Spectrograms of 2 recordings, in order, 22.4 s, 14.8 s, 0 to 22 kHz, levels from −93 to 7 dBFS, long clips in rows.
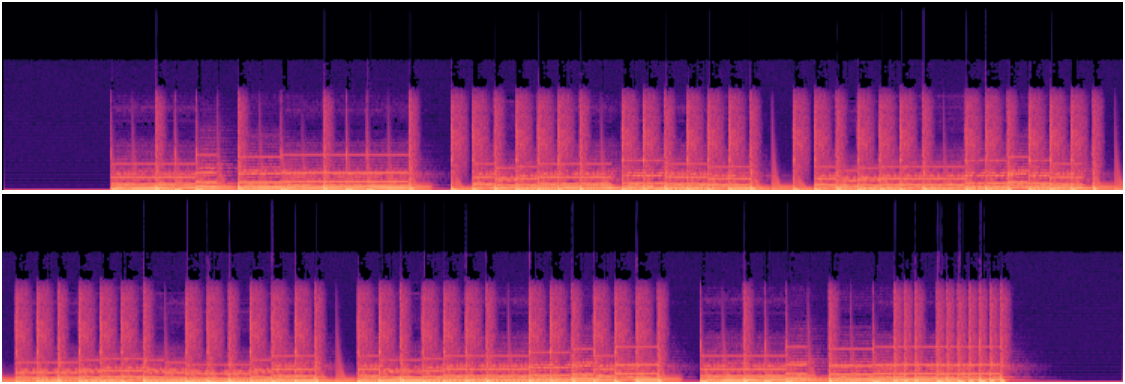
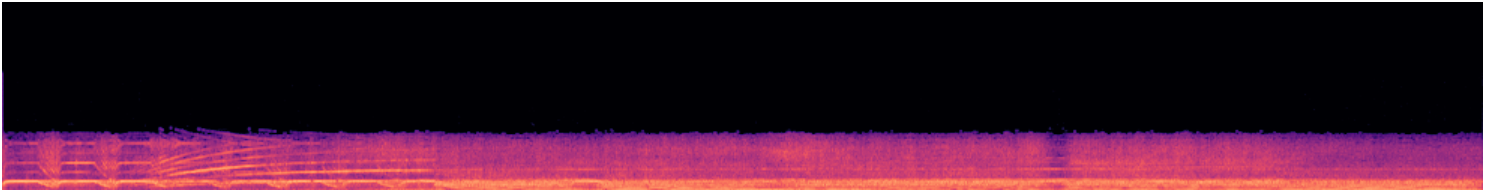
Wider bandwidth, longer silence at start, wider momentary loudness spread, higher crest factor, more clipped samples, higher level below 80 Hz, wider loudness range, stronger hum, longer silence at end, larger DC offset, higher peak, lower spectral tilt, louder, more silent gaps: first, 12.5 kHz vs 7 kHz; first, 1.1 s vs 0 s; about the same, 4 LU vs 3 LU; about the same, 12 dB vs 12 dB; neither; first, -24 dBFS vs -34 dBFS; about the same, 1 LU vs 2 LU; neither; first, 1 s vs 0 s; first, 3% vs under 0.1%; about the same, 0 dBFS vs -2 dBFS; about the same, -5.5 dB/octave vs -5.5 dB/octave; about the same, -13 LUFS vs -14 LUFS; neither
